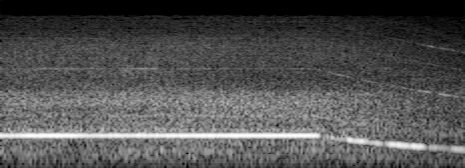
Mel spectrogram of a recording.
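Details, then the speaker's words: Hoover REACT Professional vacuum, power-head brush motor: steady whine holds a couple of seconds, then sinks lower as the motor cuts out past a certain position; owner suspects a faulty switch in the power head. "now right there it's on but you'll pass that point and it shuts off"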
